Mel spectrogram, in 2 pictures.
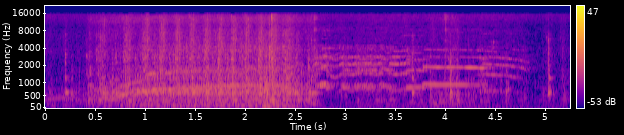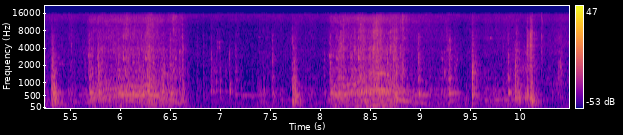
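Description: Pfaff Quilt Expression 4.0 computerised sewing machine stitching in short runs. A longer run starts about half a second in and lasts about two seconds, and two shorter runs follow, with small clicks between them. Between the first and second runs, a separate pitched tone with overtones wavers and falls for about two seconds.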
